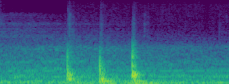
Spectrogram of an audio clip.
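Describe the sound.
Three thumping knocks on metal come in a quick, slightly uneven sequence over a faint, steady background hum.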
